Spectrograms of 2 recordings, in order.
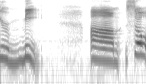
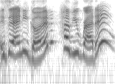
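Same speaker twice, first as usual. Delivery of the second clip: ordinary talk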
